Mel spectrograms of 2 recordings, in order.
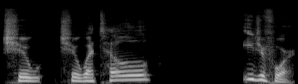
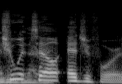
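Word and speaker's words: Chiwetel Ejiofor: Chetel edif. No, I Chetel edifore is how you pronounce.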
